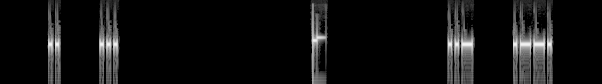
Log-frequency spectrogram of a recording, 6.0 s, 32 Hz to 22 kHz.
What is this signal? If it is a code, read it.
Morse code, heard as a keyed tone, about 36 wpm, spaced as for 16 wpm, 700 Hz. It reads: IS UP
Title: 4x Character Spacing - Top 100 Words - 35wpm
